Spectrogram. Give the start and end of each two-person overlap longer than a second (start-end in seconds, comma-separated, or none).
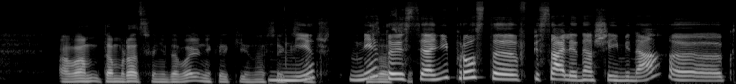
2.7-4.1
